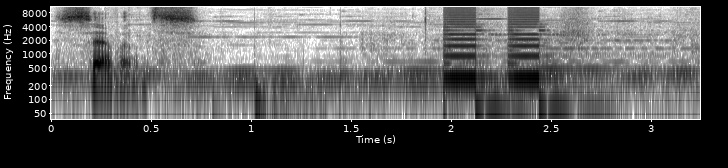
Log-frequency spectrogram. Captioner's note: buzzer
